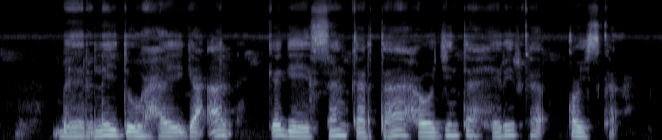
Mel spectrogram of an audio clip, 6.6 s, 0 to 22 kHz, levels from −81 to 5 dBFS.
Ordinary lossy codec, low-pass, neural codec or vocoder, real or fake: none; none; vocoder, 44.1 kHz, 128 mel bands, Pupu-Vocoder; fake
